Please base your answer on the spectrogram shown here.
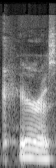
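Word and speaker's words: Creesjie: may be calling her Caris I don't know it's C re e e s j i e but that j i e is never yeah pronounced yeah he didn't sneak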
